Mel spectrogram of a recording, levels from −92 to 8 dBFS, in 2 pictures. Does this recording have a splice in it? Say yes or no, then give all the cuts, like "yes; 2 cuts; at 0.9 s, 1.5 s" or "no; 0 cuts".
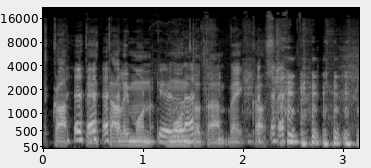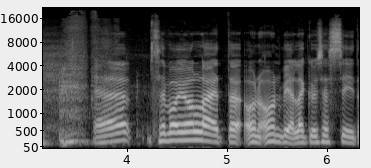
no; 0 cuts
